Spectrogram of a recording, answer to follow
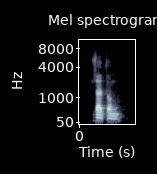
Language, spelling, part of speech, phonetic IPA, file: Polish, żeton, noun, [ˈʒɛtɔ̃n], LL-Q809 (pol)-żeton.wav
